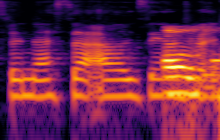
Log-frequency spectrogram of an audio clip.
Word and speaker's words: Vanessa Alexandre: So to give her props, Vanessa Alexander. – Oh, yeah. Did I say her name right? – I think you did.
